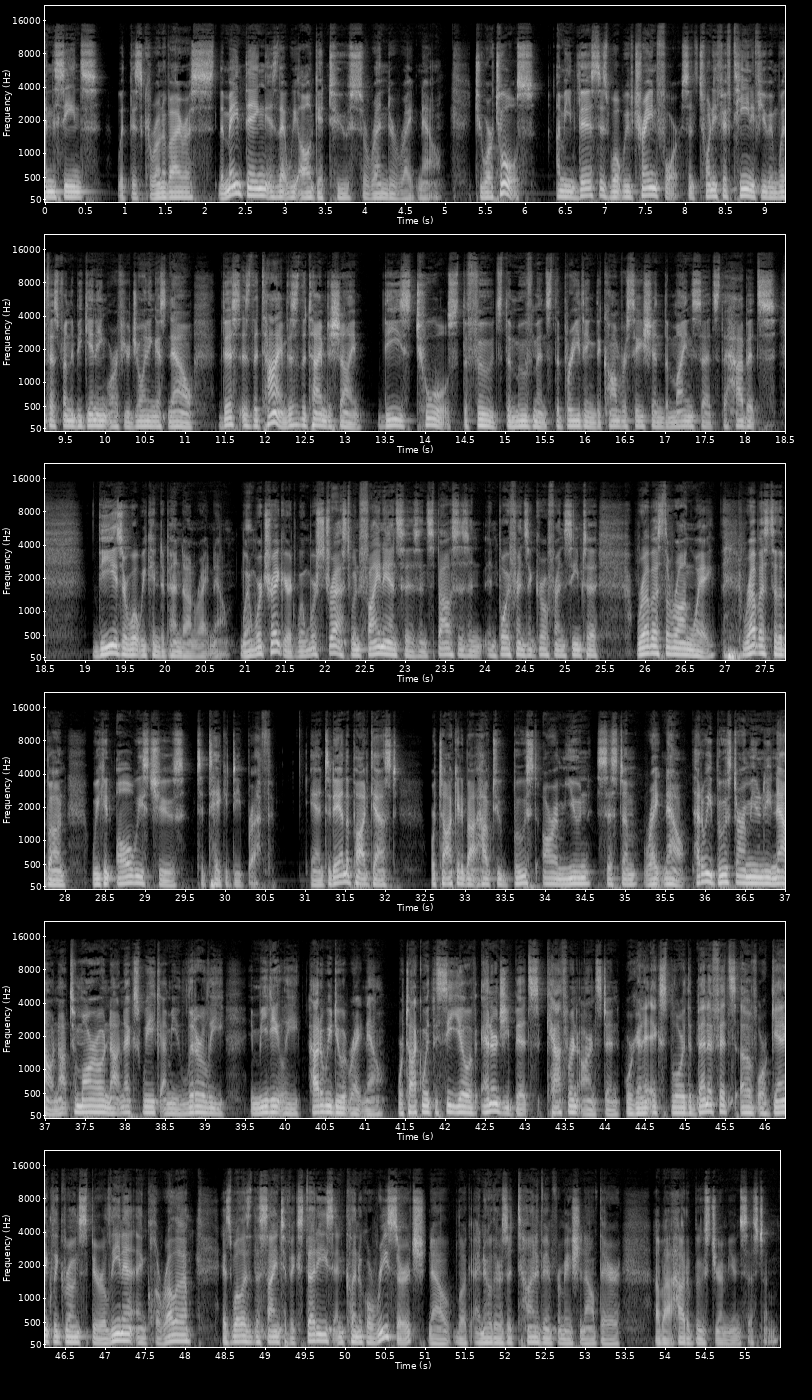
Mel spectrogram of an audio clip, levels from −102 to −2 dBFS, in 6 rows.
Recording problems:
abrupt cut into speech; at the start

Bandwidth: 15 kHz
